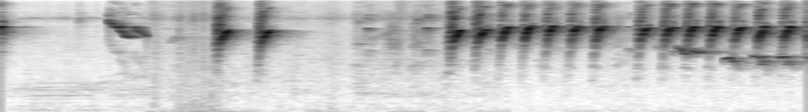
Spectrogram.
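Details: Kolibri kelapa sung as a lure for captive birds: a few scattered high notes and soft rustling first, then a quickening train of sharp metallic chirps with some lower twittering notes mixed in.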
